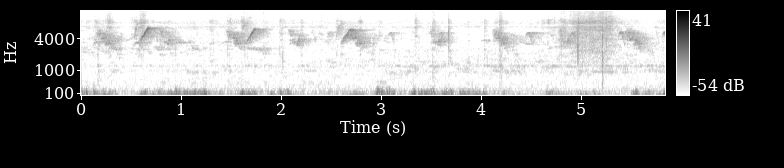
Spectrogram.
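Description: A small bird chirping a short call over and over, about once a second, over a low rumble.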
